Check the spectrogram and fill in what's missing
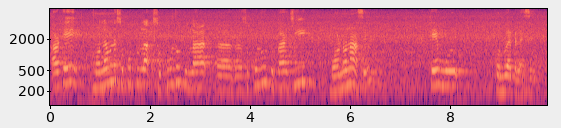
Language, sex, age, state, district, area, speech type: Assamese, female, 45-60, Assam, Tinsukia, rural, spontaneous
